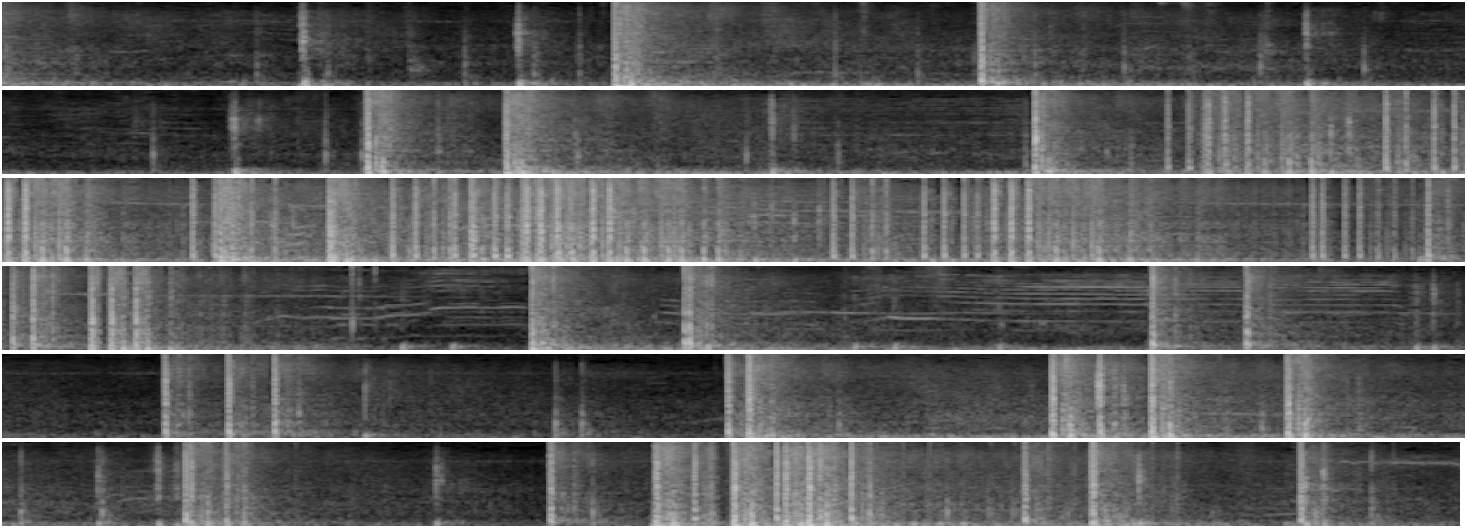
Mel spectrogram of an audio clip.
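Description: Aerial fireworks bursting: a string of sharp bangs that thickens into rapid, overlapping bursts and crackle about ten seconds in, with a brief run of whistling tones a little past the middle and another dense volley near the end.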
